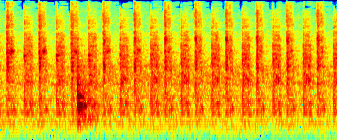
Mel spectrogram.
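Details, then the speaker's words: Homemade Joseph Newman-style pulse motor built from microwave coils, running on dying batteries with a capacitor; it slows down a little after running a while, then speeds back up. Light, rapid ticking about ten pulses a second with no low end; motor speed fluctuating. "I noticed when it's running after runs for a while it'll slow down a little bit then it'll speed right back up"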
